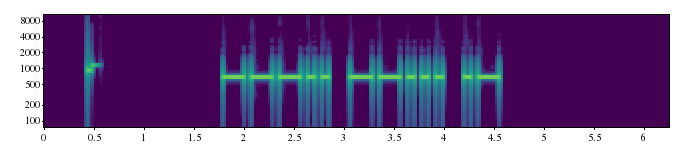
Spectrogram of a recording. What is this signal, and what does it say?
Morse code, heard as a keyed tone, about 17 wpm, 700 Hz. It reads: 87A
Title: Common Cut Numbers - 3-Digit 17wpm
